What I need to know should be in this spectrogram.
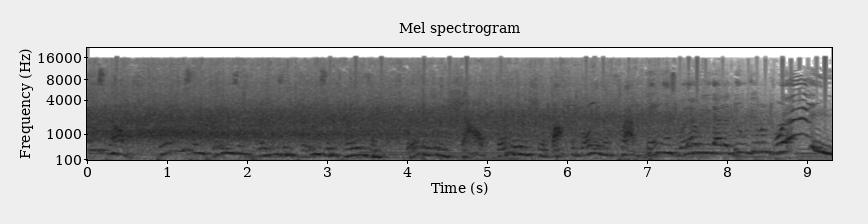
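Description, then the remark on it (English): An audience claps steadily while many voices shout and call out praise together, a loud, dense, continuous wave of crowd noise filling the room throughout. “Go ahead and shout. Go ahead and shabbat. Go ahead and clap.”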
